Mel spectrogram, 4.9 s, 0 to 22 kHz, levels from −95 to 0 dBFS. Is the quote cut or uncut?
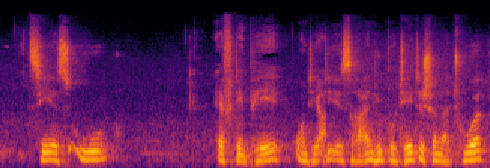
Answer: cut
